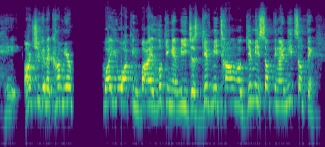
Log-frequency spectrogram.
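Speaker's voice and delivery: very high, loud, shrill, acted furious angry screaming. Retelling their past self shaking the bed, yelling at people walking by; retelling angry yelling. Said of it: "yelling and screaming at everybody walking by".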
